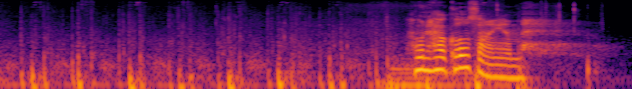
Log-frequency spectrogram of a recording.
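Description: A horse's hooves thud steadily on a dirt track.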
